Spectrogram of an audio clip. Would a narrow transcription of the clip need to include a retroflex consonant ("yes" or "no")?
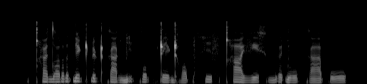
yes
